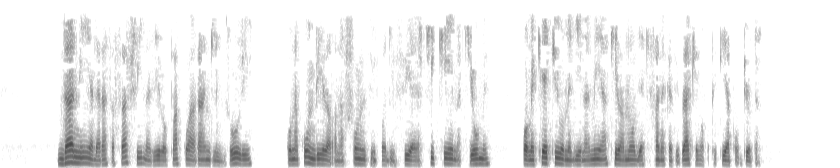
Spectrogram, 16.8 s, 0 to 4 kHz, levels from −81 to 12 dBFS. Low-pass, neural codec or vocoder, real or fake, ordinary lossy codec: 3.6 kHz; codec, 16 kHz, 2 kbps, FunCodec, trained on LibriTTS, 25 frames a second; fake; MP3, 16 kbps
